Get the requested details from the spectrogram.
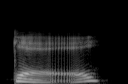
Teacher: Give will become 给, which is pronounced with a falling rising tone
